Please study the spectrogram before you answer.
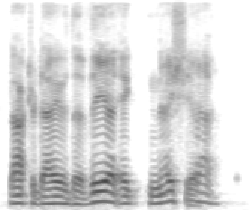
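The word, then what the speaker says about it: Via Egnatia: Is it the I'm see if I'm pronouncing this right, Dr. Dave. The Via Ignatia.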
